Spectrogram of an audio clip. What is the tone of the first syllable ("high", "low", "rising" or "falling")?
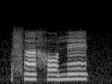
low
